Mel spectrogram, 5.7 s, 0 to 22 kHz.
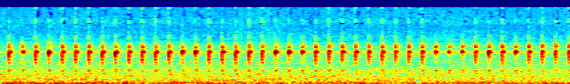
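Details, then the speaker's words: Jewel Model 505 vacuum tube clock-radio: a steady, sharp, high-pitched ticking from the clock motor. The owner doubts it keeps accurate time. "Listen to that clock motor. That can't be keeping accurate time."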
